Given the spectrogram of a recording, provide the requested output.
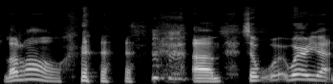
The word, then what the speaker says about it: Laurent: And I actually didn't get the correct pronunciation of your last name. Is it Laurent or Laurent? Laurent, yeah.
